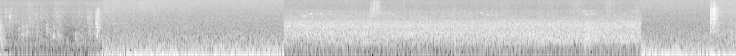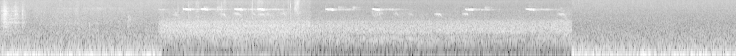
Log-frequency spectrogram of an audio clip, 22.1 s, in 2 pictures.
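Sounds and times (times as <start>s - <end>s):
steady background hiss: 0.0s - 22.0s
bird chirping: 4.3s - 9.6s, 13.4s - 19.6s.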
